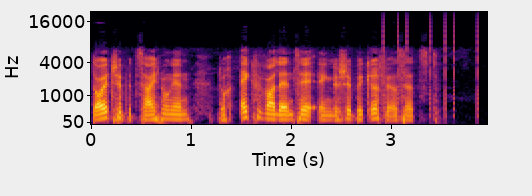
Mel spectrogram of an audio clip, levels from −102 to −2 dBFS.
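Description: From 2.91 to 3.87 s, after "durch äquivalente englische", GSM signalling bursts from a nearby 2G phone are rectified into a galloping dit-dit-dit of short 217 Hz buzzes about 20 dB down.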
